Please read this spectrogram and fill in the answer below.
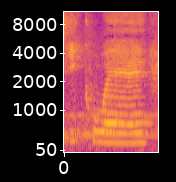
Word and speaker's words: Ikue: um my name is ikue I always say this in the beginning of the class my name sounds like eco-friendly but spell it like ikue and equate answer I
